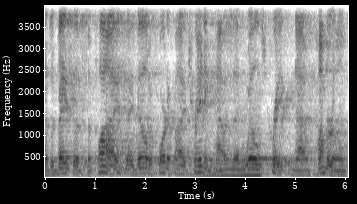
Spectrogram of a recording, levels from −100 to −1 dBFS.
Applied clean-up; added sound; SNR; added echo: none; Bowed string instrument; 8 dB; reverberation time 2.8 s.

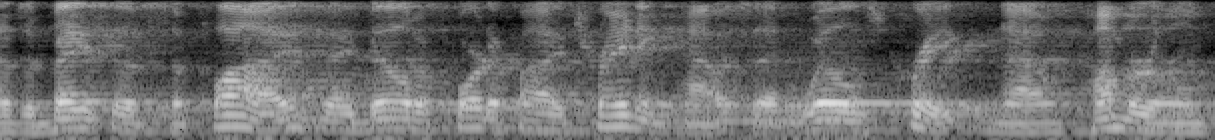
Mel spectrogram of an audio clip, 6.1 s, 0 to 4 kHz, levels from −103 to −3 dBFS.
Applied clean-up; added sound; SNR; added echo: neural separator model SepFormer DNS4.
